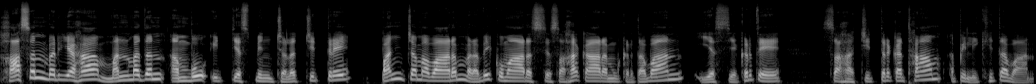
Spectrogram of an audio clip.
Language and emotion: Sanskrit, neutral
